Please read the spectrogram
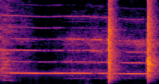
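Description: A woman's long, high-pitched held squeal on one steady note, with two sharp smacks about half a second apart in its second half.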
